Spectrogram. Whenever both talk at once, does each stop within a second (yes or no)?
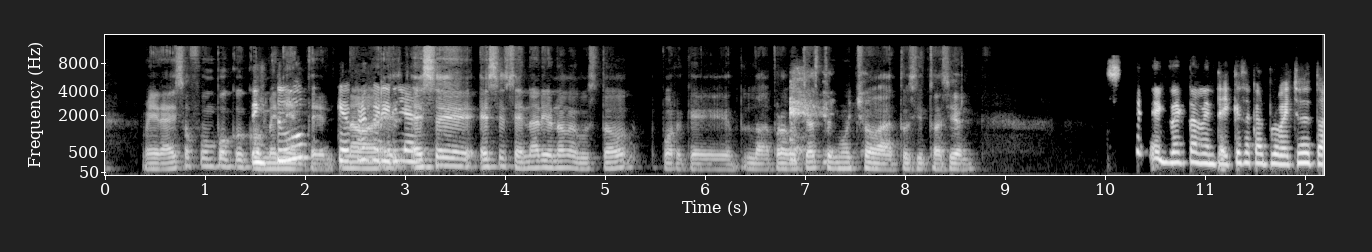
no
